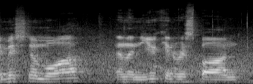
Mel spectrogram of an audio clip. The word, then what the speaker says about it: Mishnamwa: This is Mishnamwa.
